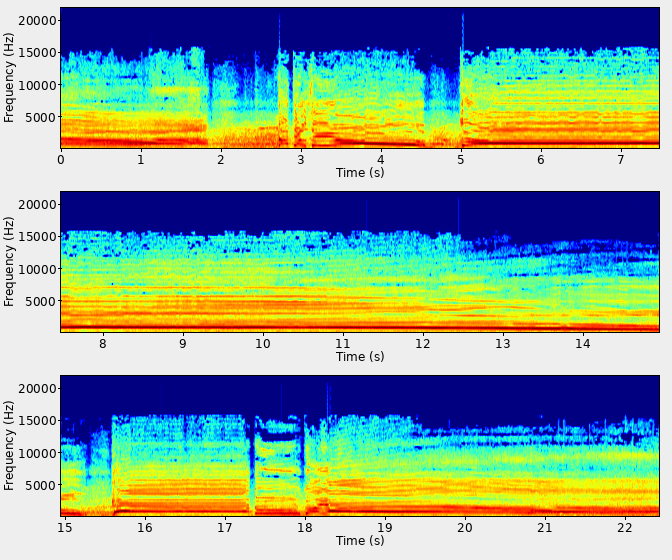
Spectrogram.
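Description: Brazilian TV football commentator's drawn-out 'gooool' cry for a goal. It is a man's voice held on one high note in several long breaths, the longest about ten seconds, each sliding down in pitch as it ends.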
